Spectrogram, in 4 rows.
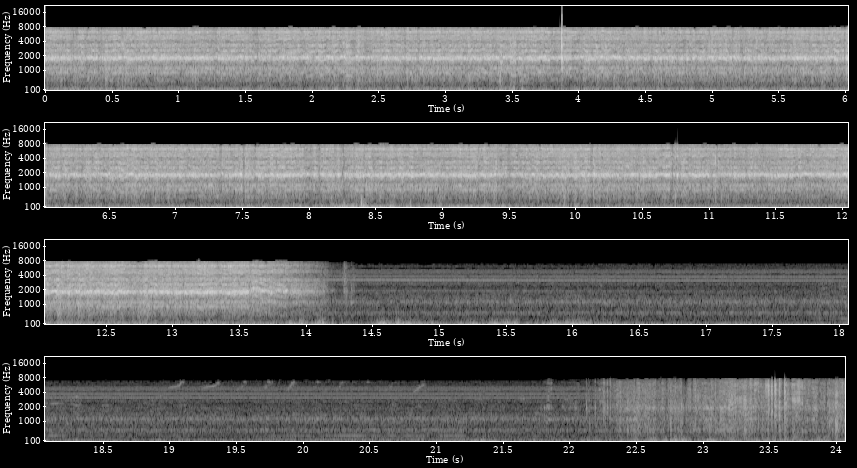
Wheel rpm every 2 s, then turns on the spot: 230, 230, 230, 230, 230, 230, 200, 0, 0, 0, 0, 10.
22-24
